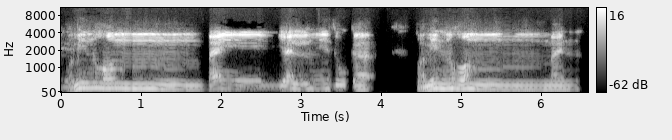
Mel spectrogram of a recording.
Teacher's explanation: mim mati yang pertama itu dimasukkan ke dalam mim yang kedua, maka hanya tinggal satu sahaja bunyi mim. Tinggal satu saja bunyi mim. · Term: Idgham mislain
